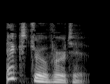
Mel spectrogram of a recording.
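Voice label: "extrovertive", British English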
